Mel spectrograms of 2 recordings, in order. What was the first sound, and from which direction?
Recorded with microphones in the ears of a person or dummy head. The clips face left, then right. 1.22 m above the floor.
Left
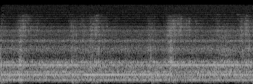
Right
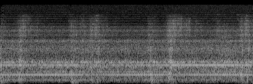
Only background noise.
